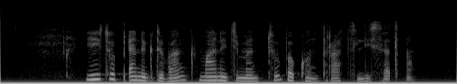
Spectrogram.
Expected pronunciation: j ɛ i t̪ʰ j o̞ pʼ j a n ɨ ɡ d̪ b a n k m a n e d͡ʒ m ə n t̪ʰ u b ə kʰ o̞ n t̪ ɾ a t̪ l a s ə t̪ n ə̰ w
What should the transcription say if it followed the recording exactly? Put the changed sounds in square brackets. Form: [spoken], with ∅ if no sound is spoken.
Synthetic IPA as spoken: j ɛ i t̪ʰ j o̞ pʼ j a n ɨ ɡ d̪ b a [ŋ] k m a n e d͡ʒ m ə n t̪ʰ u b ə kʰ o̞ n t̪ ɾ a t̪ l [i] s ə [t̪ʼ] n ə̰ w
